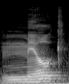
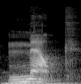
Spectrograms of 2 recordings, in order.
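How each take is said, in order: First: The vowel sounds like an 'i'. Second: The vowel sounds like an 'e'. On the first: The speaker calls it right. "it's milk. M I L K" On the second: The speaker calls it wrong. "It's not milk. There's no E in milk"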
